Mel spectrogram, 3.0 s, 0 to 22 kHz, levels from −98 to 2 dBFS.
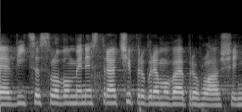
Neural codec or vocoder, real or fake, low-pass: none; real; 7.2 kHz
